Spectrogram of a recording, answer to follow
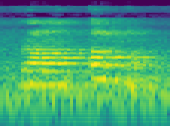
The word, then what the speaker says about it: प्रातः: अगला है विसर्ग के उच्चारण में हा की ध्वनि आती है, ये भी राइट है, क्योंकि आप जिस तरह प्रातः लिखें और इसको जब बोलेंगे तो प्रातः लास्ट में हा की ध्वनि आ रही है, तो आंसर सही है।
